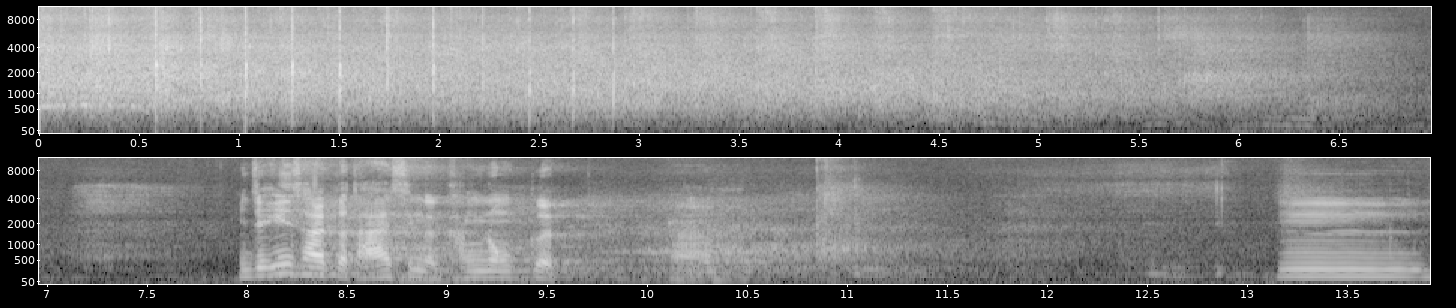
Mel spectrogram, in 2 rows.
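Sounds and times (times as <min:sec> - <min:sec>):
congregation applause at a church service for guests visiting from abroad: 0:00.0 - 0:06.8
speech: 0:08.0 - 0:10.6, 0:13.2 - 0:13.8
laughter: 0:09.6 - 0:11.7.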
